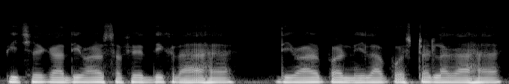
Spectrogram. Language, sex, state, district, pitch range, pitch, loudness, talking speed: Hindi, male, Bihar, Patna, 100-105 Hz, 105 Hz, -14 LUFS, 165 wpm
